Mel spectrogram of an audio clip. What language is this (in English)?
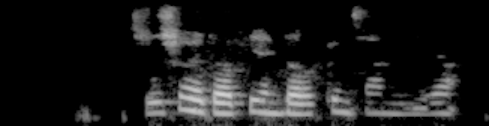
Chinese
